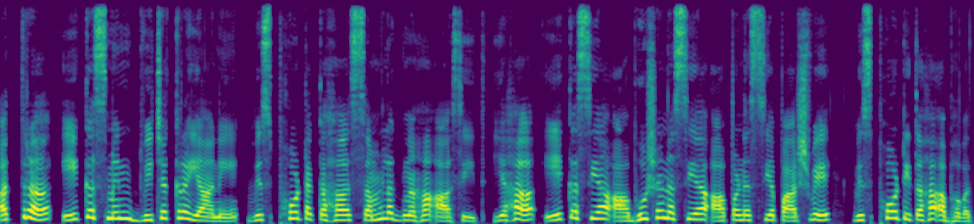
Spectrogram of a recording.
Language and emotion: Sanskrit, neutral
